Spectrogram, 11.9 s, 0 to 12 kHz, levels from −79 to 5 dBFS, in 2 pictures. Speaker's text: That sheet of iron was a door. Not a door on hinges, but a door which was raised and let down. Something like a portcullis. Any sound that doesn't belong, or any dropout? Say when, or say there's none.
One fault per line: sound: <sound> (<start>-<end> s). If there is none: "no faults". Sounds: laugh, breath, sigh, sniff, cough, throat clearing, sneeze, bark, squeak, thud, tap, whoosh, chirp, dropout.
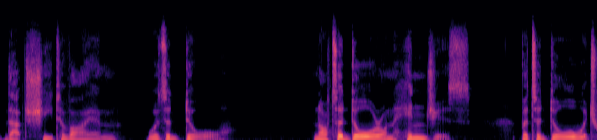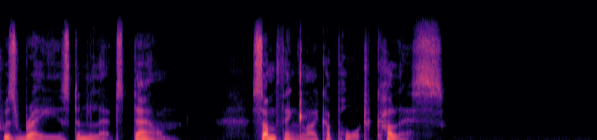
no faults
